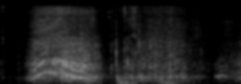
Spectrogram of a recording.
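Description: Zipper on a padded fabric fishing-rod case being pulled along. One quick, louder run in the first second has a buzz that rises and falls in pitch. A quieter, slower rasp follows.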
